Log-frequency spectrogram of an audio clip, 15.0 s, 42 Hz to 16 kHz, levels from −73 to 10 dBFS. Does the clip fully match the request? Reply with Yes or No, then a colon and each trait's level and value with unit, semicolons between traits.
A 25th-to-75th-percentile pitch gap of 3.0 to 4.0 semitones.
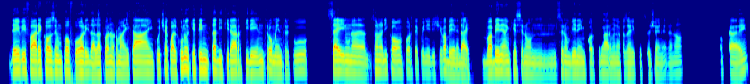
No: narrow, 2.4 semitones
